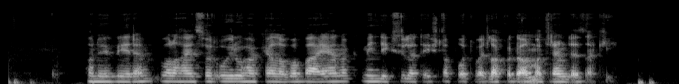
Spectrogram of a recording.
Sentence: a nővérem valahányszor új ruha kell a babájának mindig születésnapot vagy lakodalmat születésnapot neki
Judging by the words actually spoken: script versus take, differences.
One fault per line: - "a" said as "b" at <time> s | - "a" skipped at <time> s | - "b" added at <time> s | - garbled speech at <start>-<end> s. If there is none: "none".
- "születésnapot" said as "rendez" at 5.5 s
